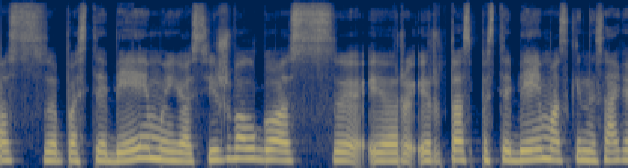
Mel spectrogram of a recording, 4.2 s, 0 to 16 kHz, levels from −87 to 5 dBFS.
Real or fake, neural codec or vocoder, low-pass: real; none; 14.4 kHz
